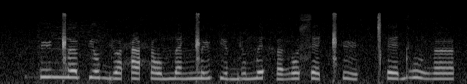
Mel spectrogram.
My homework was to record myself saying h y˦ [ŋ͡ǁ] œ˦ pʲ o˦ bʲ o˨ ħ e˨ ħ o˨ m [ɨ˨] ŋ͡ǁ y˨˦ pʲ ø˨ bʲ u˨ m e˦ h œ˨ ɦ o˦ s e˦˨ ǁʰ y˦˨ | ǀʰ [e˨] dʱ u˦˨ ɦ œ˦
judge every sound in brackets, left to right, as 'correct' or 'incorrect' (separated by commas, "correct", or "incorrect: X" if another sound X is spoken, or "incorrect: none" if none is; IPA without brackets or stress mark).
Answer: correct, incorrect: ɛ˨, correct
